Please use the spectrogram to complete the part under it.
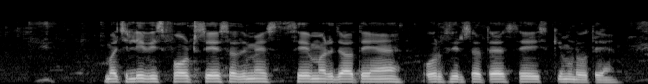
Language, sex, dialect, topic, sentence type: Hindi, male, Hindustani Malvi Khadi Boli, agriculture, statement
